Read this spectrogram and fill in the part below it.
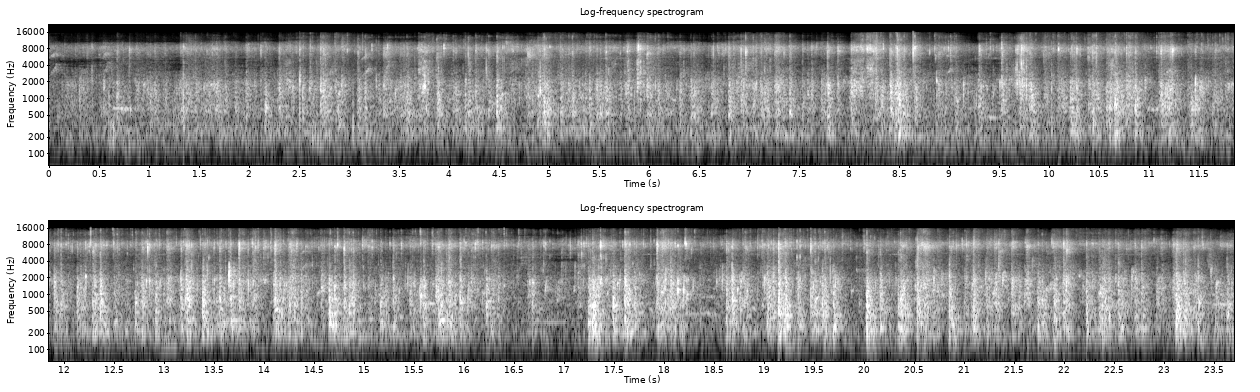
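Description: Rain patters steadily on wet ground outdoors.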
